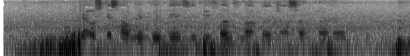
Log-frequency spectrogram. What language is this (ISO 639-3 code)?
urd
